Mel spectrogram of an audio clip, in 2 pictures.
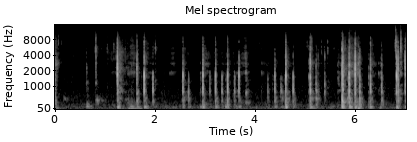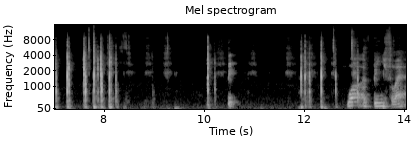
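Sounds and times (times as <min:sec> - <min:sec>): mechanical keyboard typing: 0:00.0 - 0:09.4, 0:10.0 - 0:10.4, 0:11.9 - 0:13.3.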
